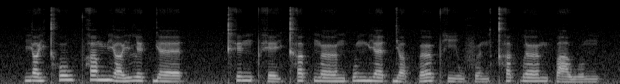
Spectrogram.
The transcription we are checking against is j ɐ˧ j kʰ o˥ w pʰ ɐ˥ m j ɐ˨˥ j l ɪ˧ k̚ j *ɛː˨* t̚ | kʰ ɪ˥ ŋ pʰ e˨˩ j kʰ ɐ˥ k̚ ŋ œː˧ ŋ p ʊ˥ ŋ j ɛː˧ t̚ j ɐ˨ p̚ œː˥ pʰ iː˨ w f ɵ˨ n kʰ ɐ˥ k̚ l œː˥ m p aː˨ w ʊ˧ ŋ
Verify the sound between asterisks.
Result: correct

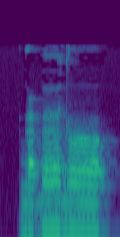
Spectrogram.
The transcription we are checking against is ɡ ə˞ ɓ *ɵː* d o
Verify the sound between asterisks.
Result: correct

